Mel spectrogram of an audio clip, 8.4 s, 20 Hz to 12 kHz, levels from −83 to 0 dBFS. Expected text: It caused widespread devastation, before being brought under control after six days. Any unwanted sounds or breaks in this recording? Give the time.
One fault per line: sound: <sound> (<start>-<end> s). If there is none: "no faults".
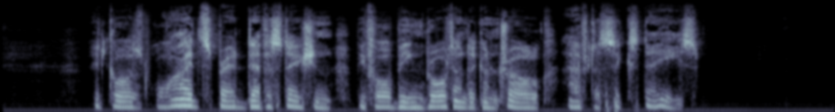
no faults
